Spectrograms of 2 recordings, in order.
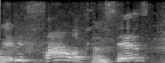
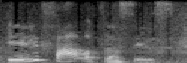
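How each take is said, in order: First: ELE FALA FRANCÊS rising at the end; question intonation. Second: ELE FALA FRANCÊS lower, falling to the end; statement intonation. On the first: Teacher translating the question, "ele fala francês" rising. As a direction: ask "ele fala francês" with a final lift. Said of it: "Entonação". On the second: Teacher translating the affirmation, "ele fala francês" falling statement. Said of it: "entonação diferente que indica uma afirmação". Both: Shown as a demonstration.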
